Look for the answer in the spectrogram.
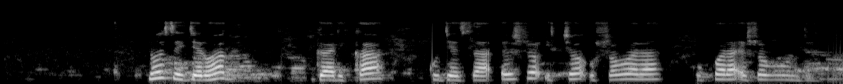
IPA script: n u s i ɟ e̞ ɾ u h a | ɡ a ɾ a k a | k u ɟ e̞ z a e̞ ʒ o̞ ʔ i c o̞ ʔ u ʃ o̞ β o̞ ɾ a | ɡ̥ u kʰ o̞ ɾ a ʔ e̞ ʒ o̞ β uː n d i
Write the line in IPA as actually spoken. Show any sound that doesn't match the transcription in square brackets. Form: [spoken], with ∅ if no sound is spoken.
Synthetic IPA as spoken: n u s i ɟ e̞ ɾ u h a | ɡ a ɾ [i] k a | k u ɟ e̞ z a e̞ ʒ o̞ ʔ i c o̞ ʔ u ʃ o̞ β o̞ ɾ a | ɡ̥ u [k] o̞ ɾ a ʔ e̞ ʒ o̞ β uː n d i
